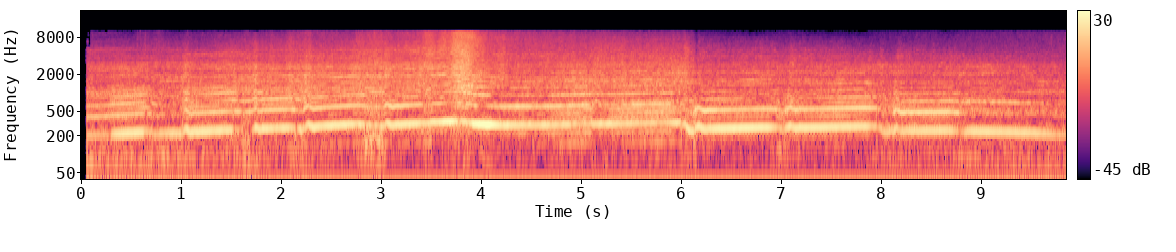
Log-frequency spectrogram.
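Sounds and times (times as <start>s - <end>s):
750 YZF motorcycle engine: 0.1s - 9.8s.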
